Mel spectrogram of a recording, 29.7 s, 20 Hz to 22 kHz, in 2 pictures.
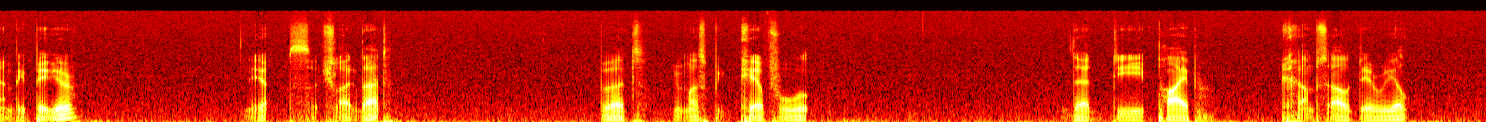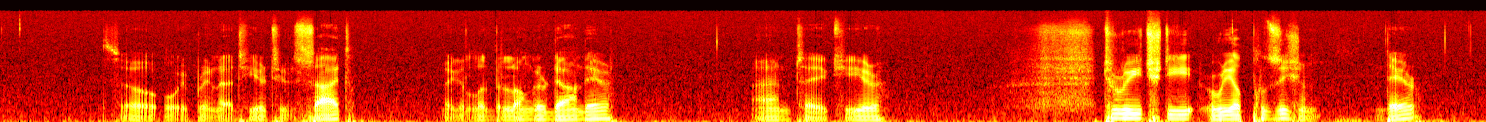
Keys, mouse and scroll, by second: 2.4 s, 3.0 middle click, 12.0-13.1 middle drag, 13.8-15.3 middle drag, 16.0-17.6 drag, 20.8 middle click, 21.0 middle click.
